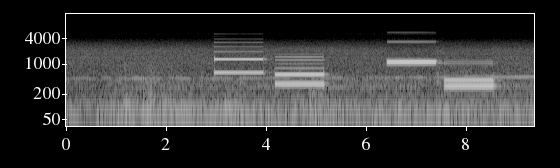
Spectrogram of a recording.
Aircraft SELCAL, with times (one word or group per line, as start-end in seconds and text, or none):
3.0-5.2 HR-BG
6.4-8.5 PQ-AD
